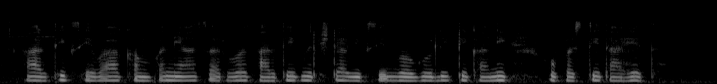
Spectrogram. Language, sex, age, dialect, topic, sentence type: Marathi, female, 56-60, Varhadi, banking, statement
